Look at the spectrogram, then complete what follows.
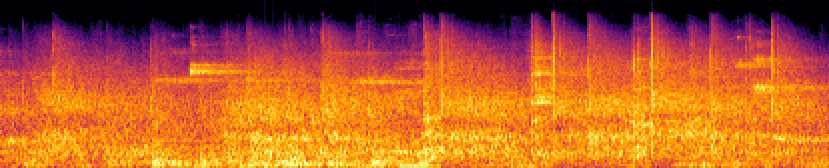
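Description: A squash ball being struck: repeated sharp smacks off racket strings and court walls, mixed with short high squeaks of court shoes on the hardwood floor.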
